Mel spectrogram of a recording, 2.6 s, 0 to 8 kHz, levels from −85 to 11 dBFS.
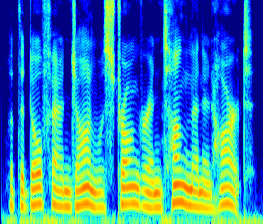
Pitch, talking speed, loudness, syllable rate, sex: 160 Hz, 250 wpm, -14 LUFS, 5.8 syllables/s, female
